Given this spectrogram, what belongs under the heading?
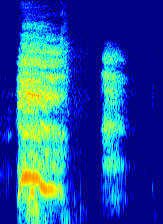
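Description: A person gasps sharply and loudly, as a nervous passenger in an RV might, followed a moment later by a shorter, softer breath; no words are spoken.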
